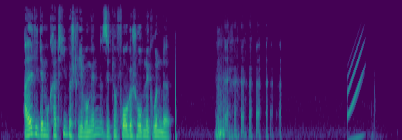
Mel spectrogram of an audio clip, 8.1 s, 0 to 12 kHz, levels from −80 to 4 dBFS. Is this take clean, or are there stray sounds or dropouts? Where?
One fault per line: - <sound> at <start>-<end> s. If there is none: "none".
- laugh at 4.3-5.7 s
- chirp at 6.9-7.3 s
